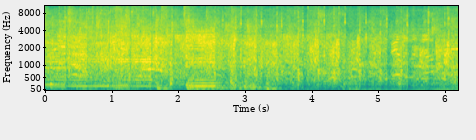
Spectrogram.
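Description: Audience clapping and chattering while the band holds a few sustained low notes on stage.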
